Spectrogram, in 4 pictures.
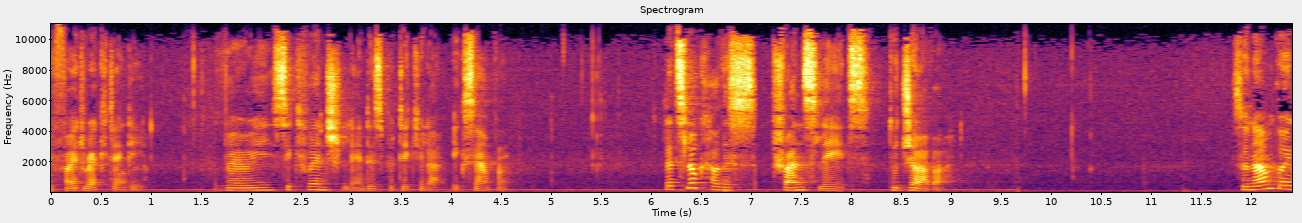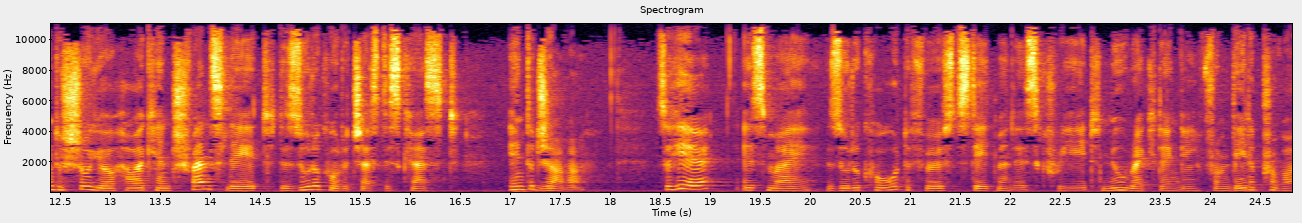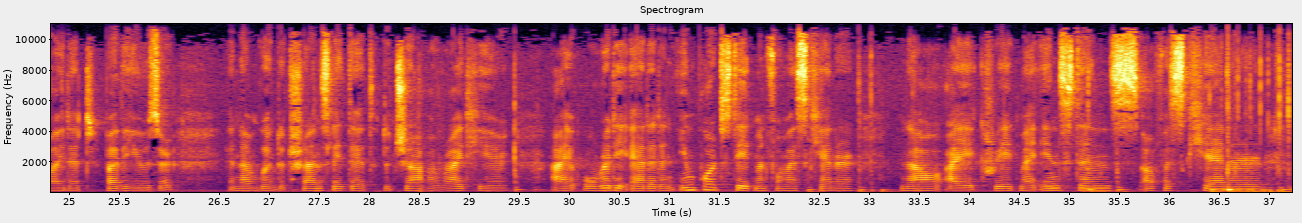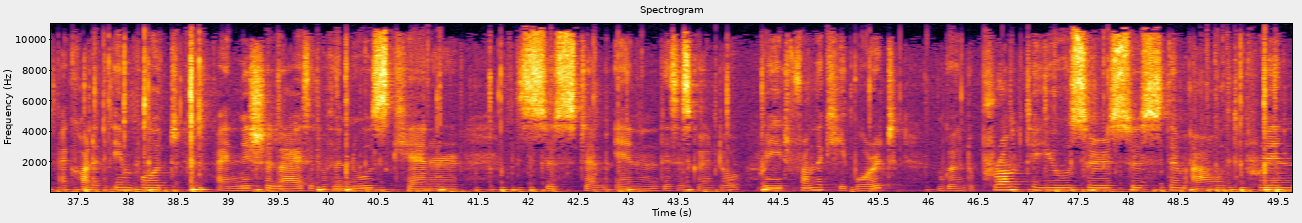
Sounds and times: Speech: 0.0s - 1.0s, 1.6s - 4.7s, 6.1s - 9.1s, 11.8s - 17.8s, 18.5s - 49.6s.

